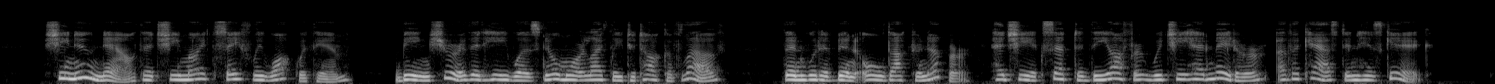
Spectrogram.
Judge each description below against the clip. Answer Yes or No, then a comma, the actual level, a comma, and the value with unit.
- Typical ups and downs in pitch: Yes, average, 3.4 semitones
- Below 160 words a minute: No, average, 180 wpm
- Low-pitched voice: No, high, 210 Hz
